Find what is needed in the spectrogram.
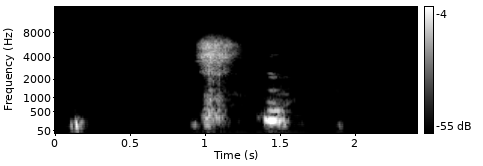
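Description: A person's breathing sounds close to the microphone: a short low huff, then a sharp sniff about a second in and a brief throaty catch just after. The speaker is choked up mid-sentence.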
